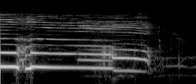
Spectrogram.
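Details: One of three roosters crowing to communicate with each other and their hens; a loud, strongly harmonic, held crow that stays level, then drops slightly and fades out, followed by near silence.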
